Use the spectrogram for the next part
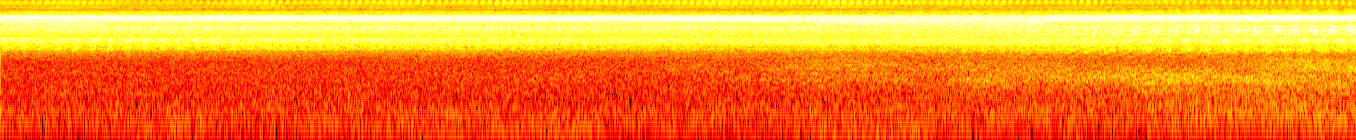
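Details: Cicadas singing in summer: a dense, unbroken high-pitched buzzing drone that holds steady throughout, with a faint shimmering pulse and no other clear sounds.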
